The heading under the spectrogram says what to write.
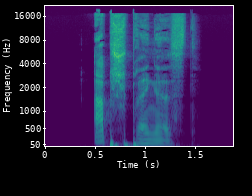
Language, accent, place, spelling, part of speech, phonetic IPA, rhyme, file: German, Germany, Berlin, absprängest, verb, [ˈapˌʃpʁɛŋəst], -apʃpʁɛŋəst, De-absprängest.ogg
- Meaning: second-person singular dependent subjunctive II of abspringen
